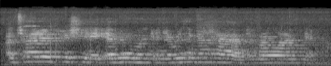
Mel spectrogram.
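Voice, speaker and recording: A woman's voice: on the high side, fairly even intonation, quick pace. A young woman reciting a personal monologue as a student performer. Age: teenager or young adult. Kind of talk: readers theatre monologue, recited. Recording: echoey hall from far off, noisy.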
